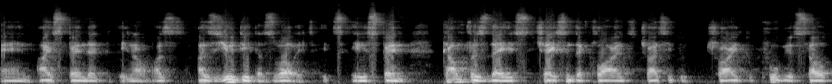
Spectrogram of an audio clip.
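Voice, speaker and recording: A man with a Croatian accent speaks at a fairly slow pace with hardly any pauses. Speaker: corporate investigator, company director. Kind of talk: interview.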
